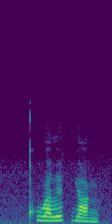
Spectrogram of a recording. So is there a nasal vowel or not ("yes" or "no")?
no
